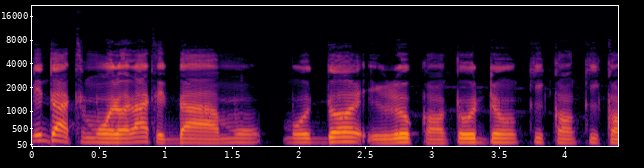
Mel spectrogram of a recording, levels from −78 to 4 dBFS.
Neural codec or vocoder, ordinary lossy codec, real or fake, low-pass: vocoder, 48 kHz, 128 mel bands, Vocos; none; fake; 19.8 kHz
